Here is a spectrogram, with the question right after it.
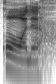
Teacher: ये जो क़ौफ़ है इसको हम मोटा पढ़ते हैं, तो उसके साथ अलिफ आ जाए तो अलिफ भी मोटा पढ़ा जाता है। अगर बारीक पढ़े जाने वाले हर्फ के साथ अगर अलिफ आ जाए तो फिर वो बारीक पढ़ा जाता है।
